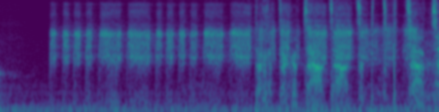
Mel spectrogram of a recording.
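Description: Breathy, mostly voiceless laughter in quick irregular puffs and gasps, starting about half a second in: a man laughing so hard he almost does a spit take.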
